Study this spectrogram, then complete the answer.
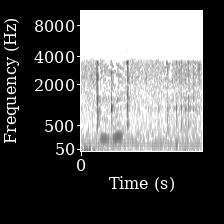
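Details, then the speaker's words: Broken wall outlet with a loose wire in a push-in back connection: sharp, irregular crackling snaps over a low hum from arcing, causing lost power to downstream outlets. "and I hear it arcing in there too so that's what the problem was"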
